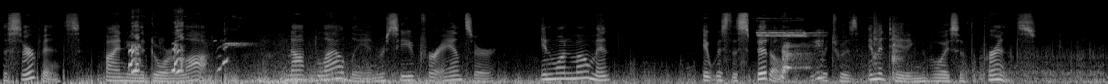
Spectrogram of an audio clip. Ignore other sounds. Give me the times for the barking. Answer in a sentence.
You can hear the barking from 1.2 to 2.9 s and from 7.7 to 9.2 s.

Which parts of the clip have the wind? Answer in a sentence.
The wind can be heard from 0.0 to 11.0 s.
